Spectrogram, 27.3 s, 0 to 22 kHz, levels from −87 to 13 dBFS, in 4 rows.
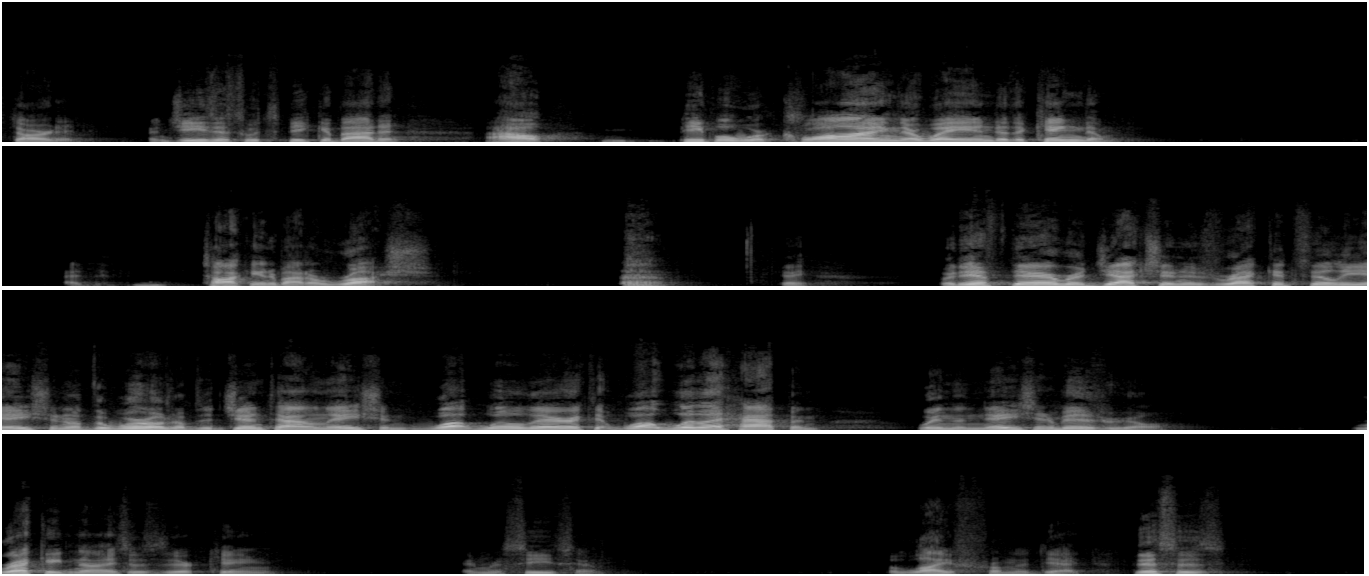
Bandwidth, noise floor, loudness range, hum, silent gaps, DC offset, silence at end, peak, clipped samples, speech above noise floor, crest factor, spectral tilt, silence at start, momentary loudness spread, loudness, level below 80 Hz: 12 kHz; -89 dBFS; 13 LU; none; none; under 0.1%; 0.8 s; -6 dBFS; under 0.1%; 64 dB; 20 dB; -6.5 dB/octave; 0.05 s; 18 LU; -25 LUFS; -68 dBFS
